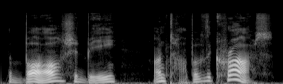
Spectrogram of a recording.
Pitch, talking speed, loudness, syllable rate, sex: 120 Hz, 190 wpm, -18 LUFS, 4.0 syllables/s, male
